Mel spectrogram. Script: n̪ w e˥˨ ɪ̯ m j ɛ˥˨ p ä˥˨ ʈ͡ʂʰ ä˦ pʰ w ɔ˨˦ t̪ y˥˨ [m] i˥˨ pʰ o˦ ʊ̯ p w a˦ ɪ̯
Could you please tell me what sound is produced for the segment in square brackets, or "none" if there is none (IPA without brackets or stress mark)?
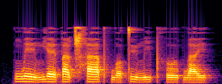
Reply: m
